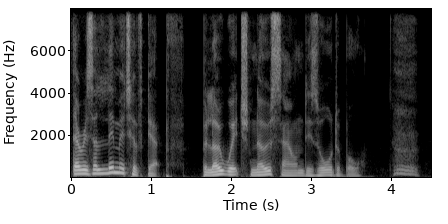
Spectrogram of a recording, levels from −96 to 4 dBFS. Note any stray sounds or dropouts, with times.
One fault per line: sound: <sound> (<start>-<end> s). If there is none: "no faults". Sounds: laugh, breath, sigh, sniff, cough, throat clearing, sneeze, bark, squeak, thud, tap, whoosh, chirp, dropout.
sound: breath (4.0-4.4 s)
